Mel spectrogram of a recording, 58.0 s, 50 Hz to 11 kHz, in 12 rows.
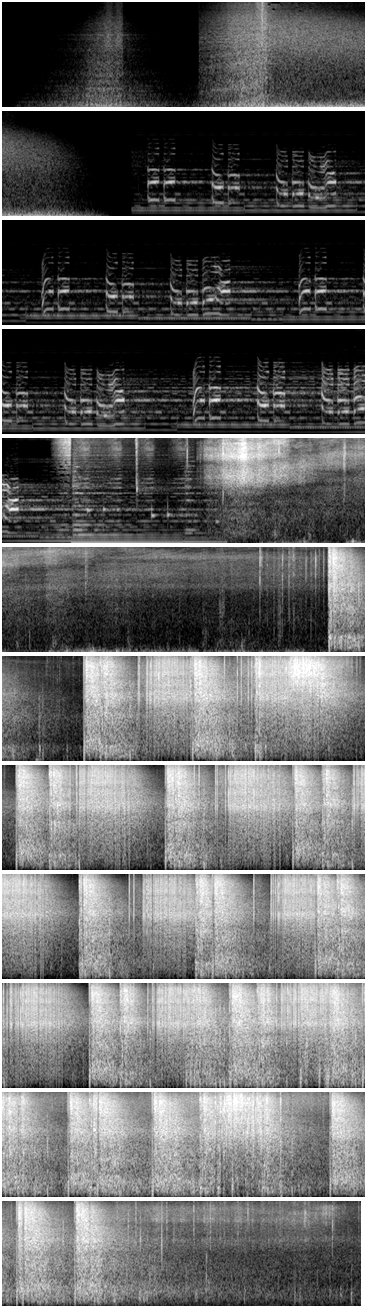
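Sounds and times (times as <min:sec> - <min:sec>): firework shots bursting: 0:22.0 - 0:58.0.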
